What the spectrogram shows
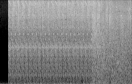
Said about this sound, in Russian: В следующий миг Другой спидер, словно коршун, спикировал вниз и расстрелял экипаж внедорожника.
